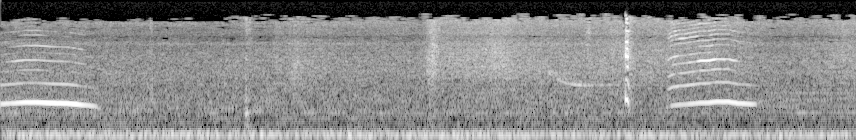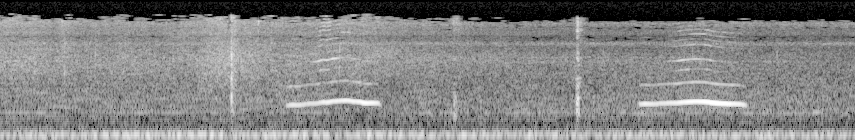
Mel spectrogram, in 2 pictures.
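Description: Long-tailed macaque giving four short whimpering coo calls, each rising and then falling in pitch, over a steady low rumble.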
